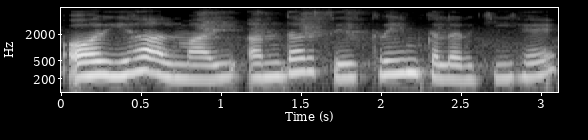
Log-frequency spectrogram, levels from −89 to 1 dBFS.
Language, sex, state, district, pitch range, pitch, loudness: Hindi, female, Madhya Pradesh, Dhar, 215-255 Hz, 225 Hz, -18 LUFS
